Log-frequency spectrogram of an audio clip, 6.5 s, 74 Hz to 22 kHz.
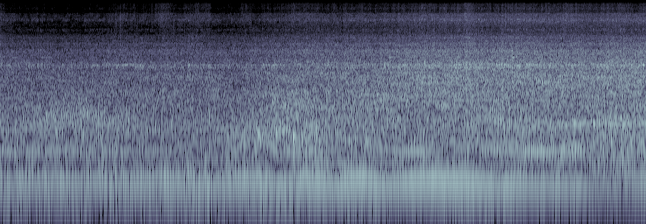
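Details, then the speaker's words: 1985 Cadillac Cimarron, base 2.0L four-cylinder, 43,000 original miles, cold start; steady even hum held at about 2100 rpm fast idle, no hunting or stumbling, no smoke just steam, idle starting to come down as it warms. "this idle will come way down once it warms up attack works titling at 2100 rpm right"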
